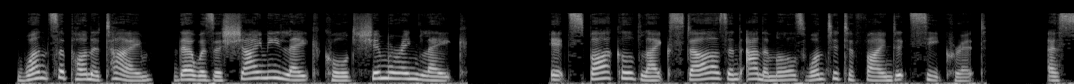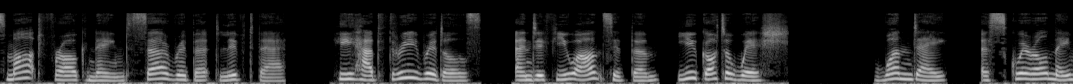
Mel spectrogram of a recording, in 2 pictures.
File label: ESL Short Stories for Kids Beginner SLOW Reading; The Tale of the Shimmering Lake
